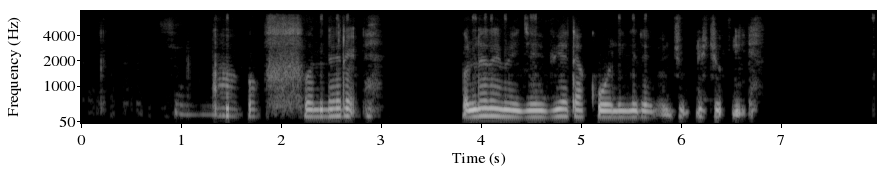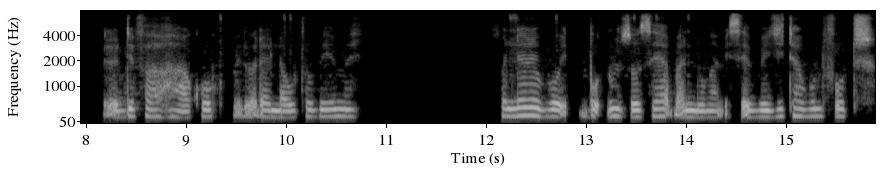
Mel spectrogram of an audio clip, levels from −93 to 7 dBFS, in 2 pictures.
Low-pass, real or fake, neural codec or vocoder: 7.2 kHz; real; none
